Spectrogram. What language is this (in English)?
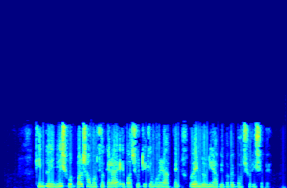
Bangla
